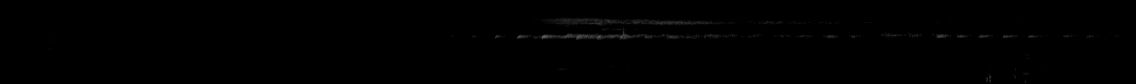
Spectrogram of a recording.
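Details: Frogs singing in Panama's cloud forest, possibly including two or three species unknown to a specialist: high, rapid pulsed trills begin after a quiet opening and continue steadily, with a distant chainsaw droning beneath in lower steady tones.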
